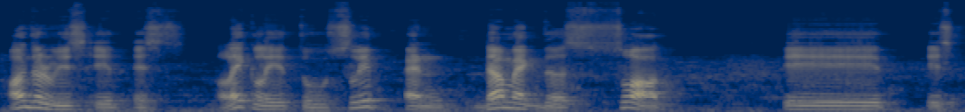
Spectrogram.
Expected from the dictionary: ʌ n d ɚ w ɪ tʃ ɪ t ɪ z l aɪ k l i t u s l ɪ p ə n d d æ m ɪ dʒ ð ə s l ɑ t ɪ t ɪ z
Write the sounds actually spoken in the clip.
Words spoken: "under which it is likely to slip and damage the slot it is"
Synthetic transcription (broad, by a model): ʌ n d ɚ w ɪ s ɪ t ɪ s l aɪ k l i t u s l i p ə n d d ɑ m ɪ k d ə s l ɑ t ɪ t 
